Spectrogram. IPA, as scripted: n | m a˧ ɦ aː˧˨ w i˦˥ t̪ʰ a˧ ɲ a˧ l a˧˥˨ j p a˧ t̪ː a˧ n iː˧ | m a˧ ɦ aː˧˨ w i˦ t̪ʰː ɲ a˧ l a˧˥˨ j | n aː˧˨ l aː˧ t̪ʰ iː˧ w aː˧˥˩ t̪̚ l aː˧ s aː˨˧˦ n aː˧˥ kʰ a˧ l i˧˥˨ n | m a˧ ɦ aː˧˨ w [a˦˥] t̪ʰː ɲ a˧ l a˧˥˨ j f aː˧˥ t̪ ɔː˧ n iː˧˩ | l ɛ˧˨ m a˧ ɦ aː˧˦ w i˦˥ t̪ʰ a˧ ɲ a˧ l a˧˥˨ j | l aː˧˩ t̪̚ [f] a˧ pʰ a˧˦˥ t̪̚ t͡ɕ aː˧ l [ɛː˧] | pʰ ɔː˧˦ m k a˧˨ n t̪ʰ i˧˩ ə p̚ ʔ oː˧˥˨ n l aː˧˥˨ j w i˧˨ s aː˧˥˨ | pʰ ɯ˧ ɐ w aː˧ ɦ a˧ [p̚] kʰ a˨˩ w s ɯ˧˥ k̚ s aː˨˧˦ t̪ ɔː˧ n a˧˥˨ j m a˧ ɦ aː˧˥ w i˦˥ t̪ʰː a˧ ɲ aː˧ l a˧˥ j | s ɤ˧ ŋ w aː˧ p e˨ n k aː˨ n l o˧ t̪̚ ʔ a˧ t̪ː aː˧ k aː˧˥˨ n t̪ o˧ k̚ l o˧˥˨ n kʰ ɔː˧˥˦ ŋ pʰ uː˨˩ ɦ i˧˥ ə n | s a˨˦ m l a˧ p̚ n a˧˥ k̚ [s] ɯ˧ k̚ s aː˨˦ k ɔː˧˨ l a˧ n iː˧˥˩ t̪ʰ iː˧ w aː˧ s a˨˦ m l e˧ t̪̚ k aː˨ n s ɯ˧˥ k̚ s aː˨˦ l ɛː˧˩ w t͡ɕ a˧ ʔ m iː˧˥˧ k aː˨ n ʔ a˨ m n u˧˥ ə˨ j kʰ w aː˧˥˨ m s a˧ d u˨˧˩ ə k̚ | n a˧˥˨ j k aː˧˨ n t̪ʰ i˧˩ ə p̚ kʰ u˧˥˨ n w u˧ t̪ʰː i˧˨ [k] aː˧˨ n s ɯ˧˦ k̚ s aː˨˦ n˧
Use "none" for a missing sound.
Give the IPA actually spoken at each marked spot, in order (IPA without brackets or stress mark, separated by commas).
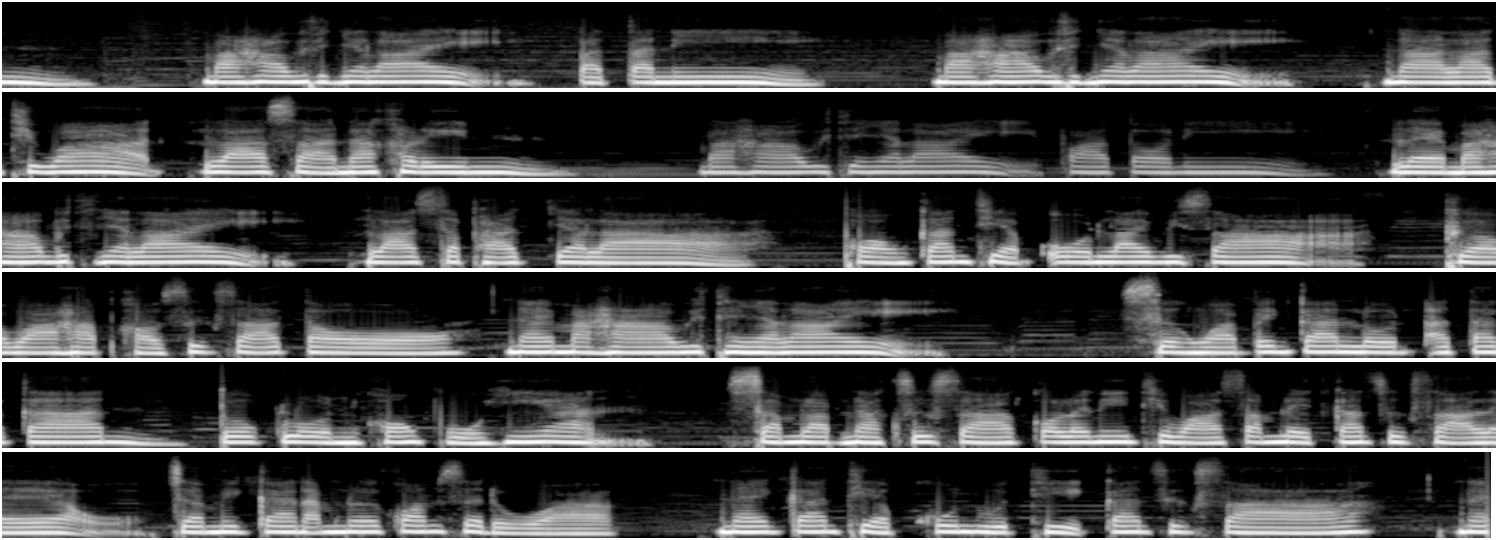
i˦˥, s, aː˧, p̚, s, k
